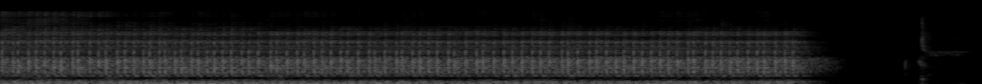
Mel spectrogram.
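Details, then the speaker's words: Single fiber needle EMG recording: a rapid, steady crackling discharge that stops abruptly; the potential fires sometimes late, sometimes early, but is always present; abnormal, increased jitter. "okay so this potential has got incre Jitter but it always comes there okay sometimes it is late sometimes early but it's always there"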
